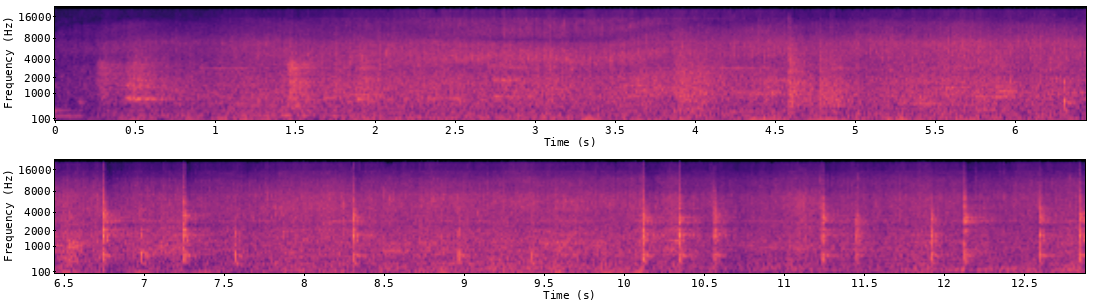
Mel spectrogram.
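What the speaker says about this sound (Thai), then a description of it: "ผัดพอหอมนะคะไฟไม่ต้องแรงมากค่ะ" Vegetarian bean stir-fry with curry paste being stirred over moderate heat, a steady close sizzle with scraping and tapping utensil clicks that grow more frequent, no talking.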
